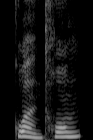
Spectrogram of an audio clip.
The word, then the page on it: 贯通: guàn tōng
